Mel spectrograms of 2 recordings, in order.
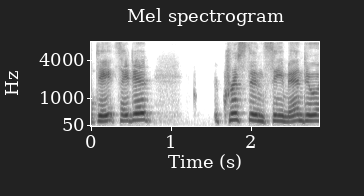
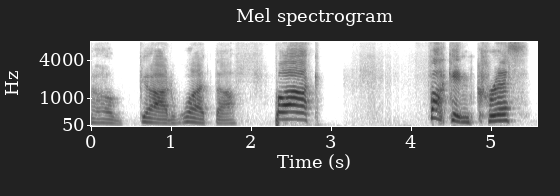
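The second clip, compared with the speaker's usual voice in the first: outraged yell; 2 semitones lower, 4 dB louder, much slower than usual. Retold or imitated. Gorman's outraged reaction retold.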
